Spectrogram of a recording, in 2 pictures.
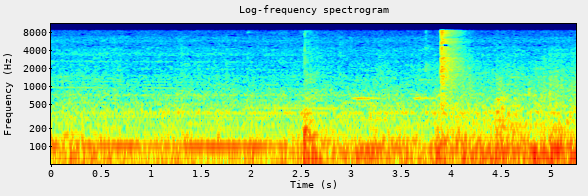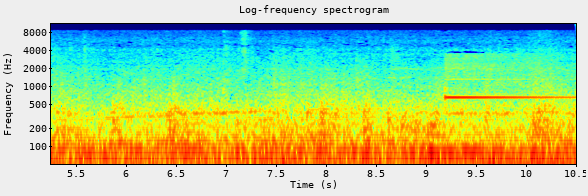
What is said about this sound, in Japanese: お待たせしました。ご乗車ありがとうございます。この列車は各駅停車の野町行きワンマン電車です。次は中鶴木です。一番前のドアからお降りください。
